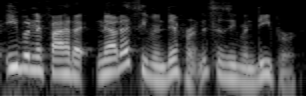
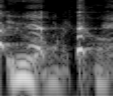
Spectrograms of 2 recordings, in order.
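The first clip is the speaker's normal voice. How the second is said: mock creep voice. Man mocking a guy aroused by crying, laughing. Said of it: "That sounds like weird rapey stuff".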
